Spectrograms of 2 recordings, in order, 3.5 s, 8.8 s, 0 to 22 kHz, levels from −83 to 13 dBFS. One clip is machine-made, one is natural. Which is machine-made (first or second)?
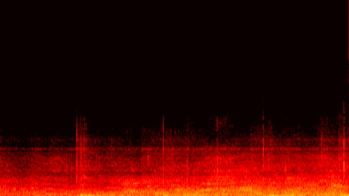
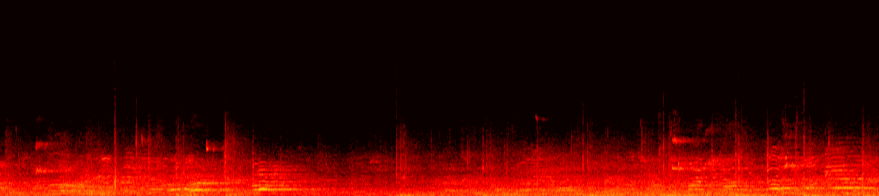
first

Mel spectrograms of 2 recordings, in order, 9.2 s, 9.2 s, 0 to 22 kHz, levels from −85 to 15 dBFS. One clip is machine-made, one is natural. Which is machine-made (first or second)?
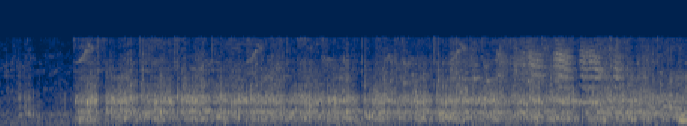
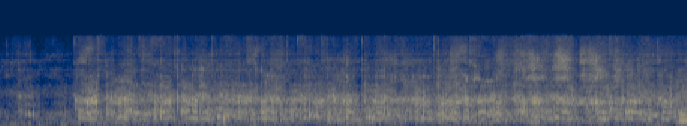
second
